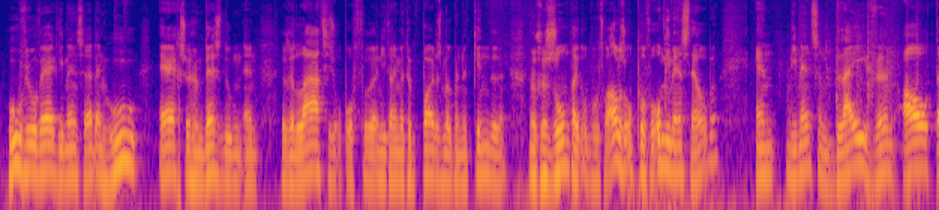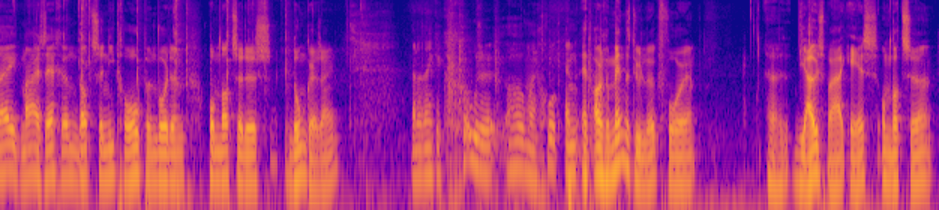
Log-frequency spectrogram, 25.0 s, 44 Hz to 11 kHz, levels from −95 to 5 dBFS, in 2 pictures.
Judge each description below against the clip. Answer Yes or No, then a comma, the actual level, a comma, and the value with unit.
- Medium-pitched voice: No, low, 105 Hz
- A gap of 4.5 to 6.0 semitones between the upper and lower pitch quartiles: No, average, 3.4 semitones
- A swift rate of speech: No, average, 175 wpm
